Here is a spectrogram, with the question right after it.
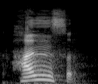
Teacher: जैसे इसको पढ़ेंगे अब हंस, तो नाक की ध्वनि का प्रयोग ज्यादा होगा।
